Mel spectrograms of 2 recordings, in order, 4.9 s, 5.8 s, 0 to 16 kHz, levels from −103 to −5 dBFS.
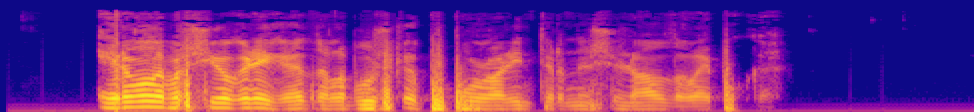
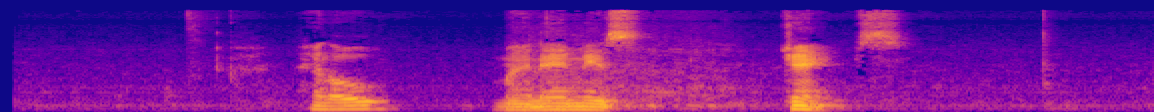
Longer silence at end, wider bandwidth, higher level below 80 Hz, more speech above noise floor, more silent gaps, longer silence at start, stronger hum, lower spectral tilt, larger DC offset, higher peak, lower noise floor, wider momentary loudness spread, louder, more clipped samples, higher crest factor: about the same, 1.2 s vs 1.3 s; about the same, 11 kHz vs 11.5 kHz; first, -44 dBFS vs -50 dBFS; first, 47 dB vs 37 dB; neither; second, 0.5 s vs 1.5 s; first, 50 Hz at -50 dBFS vs none; first, -7 dB/octave vs -4.5 dB/octave; neither; about the same, 0 dBFS vs -2 dBFS; about the same, -63 dBFS vs -61 dBFS; about the same, 17 LU vs 16 LU; first, -16 LUFS vs -24 LUFS; neither; second, 18 dB vs 26 dB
